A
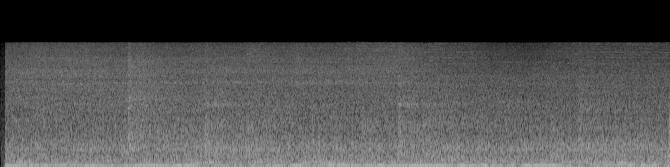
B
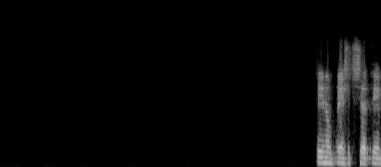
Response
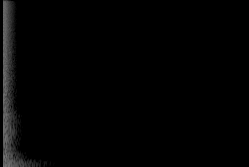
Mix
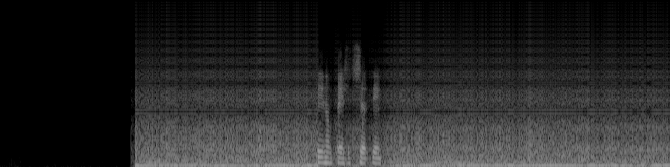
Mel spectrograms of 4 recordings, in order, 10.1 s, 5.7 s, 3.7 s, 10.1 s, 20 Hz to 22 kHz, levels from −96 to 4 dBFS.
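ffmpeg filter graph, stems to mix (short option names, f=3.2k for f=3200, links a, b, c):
-filter_complex "[0:a]acrusher=samples=31:mix=1:aa=0.000001,adelay=1950,volume=-9dB[a];[1:a]highshelf=f=4.3k:g=-9.5,acontrast=89,aeval=exprs='0.398*(cos(1*acos(clip(val(0)/0.398,-1,1)))-cos(1*PI/2))+0.0562*(cos(3*acos(clip(val(0)/0.398,-1,1)))-cos(3*PI/2))':c=same,volume=-1.5dB[b];[a][b]amix=inputs=2:normalize=0,highshelf=f=2.6k:g=-8.5,acompressor=threshold=-38dB:ratio=4"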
